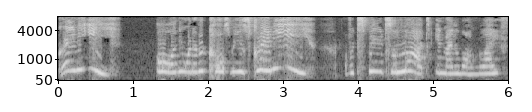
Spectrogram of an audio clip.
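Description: Putting on a character voice, a man speaks at an extremely high pitch and a moderate pace. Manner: teasing, knowing.

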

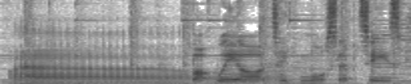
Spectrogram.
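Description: Clear music plays in the background. A woman is speaking over it. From England. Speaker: TV presenter. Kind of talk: interview answer. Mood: playful, self-mocking humour.

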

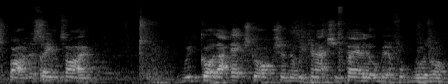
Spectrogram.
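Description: There is noticeable background noise. A man speaks with a high pitch. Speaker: football manager. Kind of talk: half-time team talk. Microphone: camera far.

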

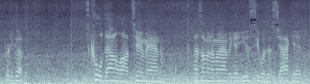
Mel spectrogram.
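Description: A woman's voice in a dry recording with no echo, over loud background noise. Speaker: motorcycle vlogger. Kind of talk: casual vlog chat. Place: motorbike. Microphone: helmet.

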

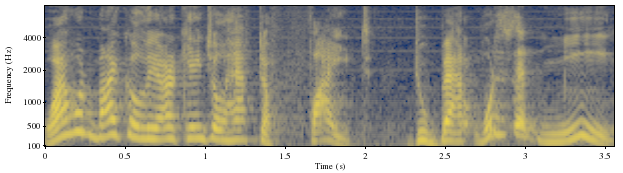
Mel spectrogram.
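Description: Speaking at a fairly quick pace, a man with a high pitch and a husky, rough edge makes big pitch swings.

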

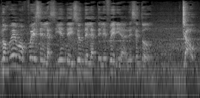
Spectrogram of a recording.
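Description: Over clear background noise, a man with a high pitch speaks at a moderate pace with lively intonation.

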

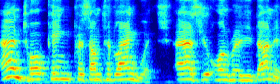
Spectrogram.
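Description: A man speaks in a raised, projected voice. His pitch is high and his tone bright and sharp. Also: quiet background. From Denmark. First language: Danish. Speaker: audience participant. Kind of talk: panel discussion. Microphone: video call.

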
